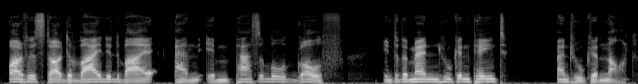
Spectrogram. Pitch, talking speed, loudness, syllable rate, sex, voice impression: 105 Hz, 150 wpm, -18 LUFS, 5.0 syllables/s, male, masculine, adult-like, thick, tensed, powerful, slightly hard, clear, fluent, cool, intellectual, sincere, wild, lively, slightly strict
